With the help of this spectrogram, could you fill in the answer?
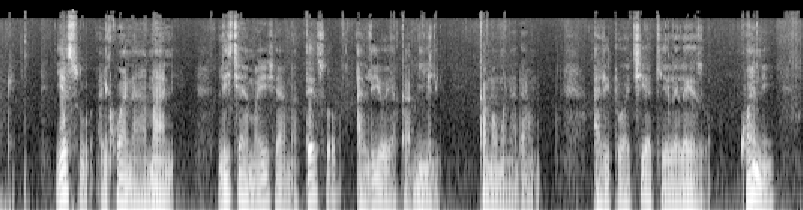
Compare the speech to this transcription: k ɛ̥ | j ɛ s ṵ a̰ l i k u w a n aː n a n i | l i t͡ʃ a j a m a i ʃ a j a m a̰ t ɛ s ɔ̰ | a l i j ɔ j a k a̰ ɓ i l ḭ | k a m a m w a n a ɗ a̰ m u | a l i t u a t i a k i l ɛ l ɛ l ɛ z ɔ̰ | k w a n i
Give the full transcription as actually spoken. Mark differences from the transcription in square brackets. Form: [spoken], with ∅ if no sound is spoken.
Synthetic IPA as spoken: k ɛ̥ | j ɛ s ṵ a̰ l i k u w a n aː [m] a n i | l i t͡ʃ a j a m a i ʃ a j a m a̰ t ɛ s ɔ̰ | a l i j ɔ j a k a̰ ɓ i l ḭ | k a m a m w a n a ɗ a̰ m u | a l i t u a [t͡ʃ] i a k i [∅] ɛ l ɛ l ɛ z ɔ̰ | k w a n i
